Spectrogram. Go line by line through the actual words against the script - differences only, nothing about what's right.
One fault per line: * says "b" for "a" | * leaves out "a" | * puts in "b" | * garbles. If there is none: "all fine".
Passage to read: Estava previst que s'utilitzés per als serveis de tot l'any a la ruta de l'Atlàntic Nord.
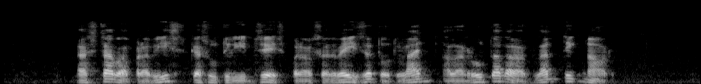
all fine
